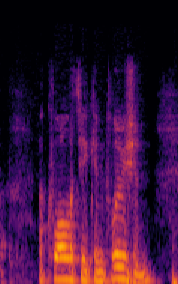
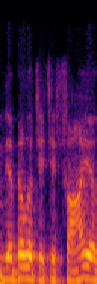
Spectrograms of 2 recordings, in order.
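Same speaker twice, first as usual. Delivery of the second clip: normal talking voice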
